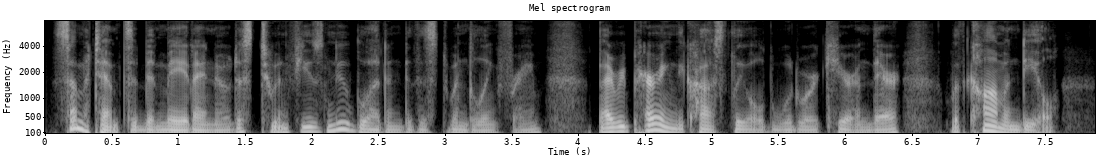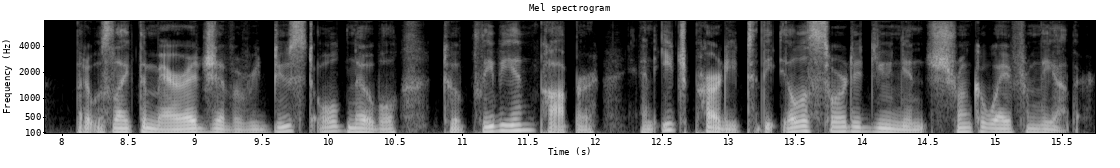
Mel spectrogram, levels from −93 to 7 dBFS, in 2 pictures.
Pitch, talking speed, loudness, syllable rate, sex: 100 Hz, 215 wpm, -20 LUFS, 6.1 syllables/s, male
